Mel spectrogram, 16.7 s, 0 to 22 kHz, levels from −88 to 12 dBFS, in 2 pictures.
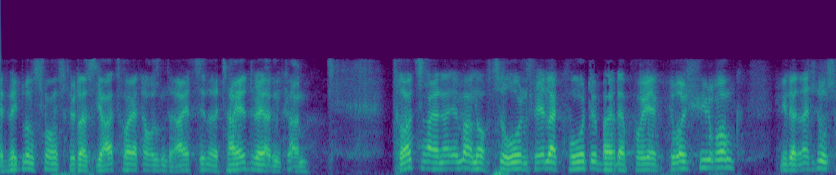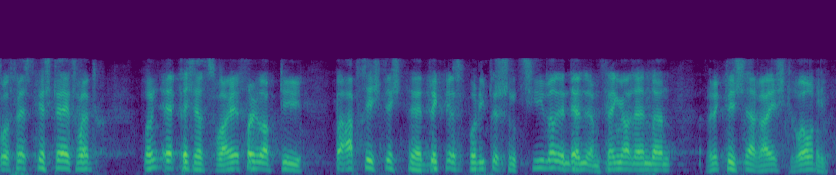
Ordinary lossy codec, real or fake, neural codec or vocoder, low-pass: AAC, 32 kbps; fake; codec, 24 kHz, 1.5 kbps, HILCodec; 5.4 kHz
